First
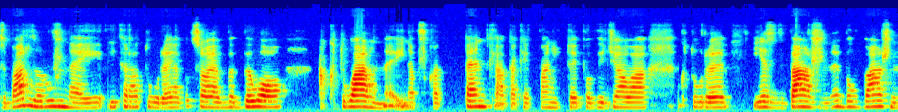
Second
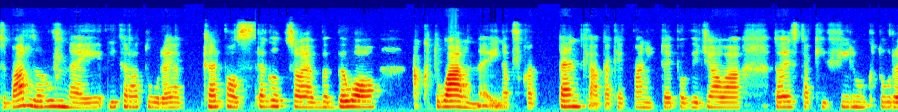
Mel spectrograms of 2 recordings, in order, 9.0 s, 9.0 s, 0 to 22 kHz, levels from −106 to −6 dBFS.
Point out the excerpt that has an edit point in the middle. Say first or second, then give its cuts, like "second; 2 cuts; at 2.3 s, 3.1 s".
first; 2 cuts; at 1.9 s, 6.8 s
